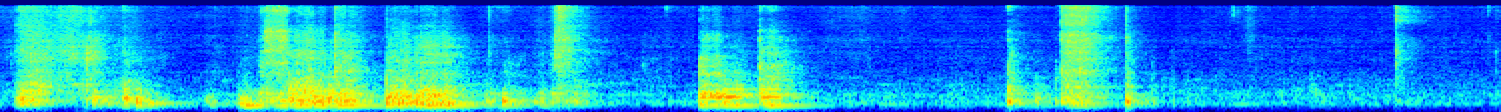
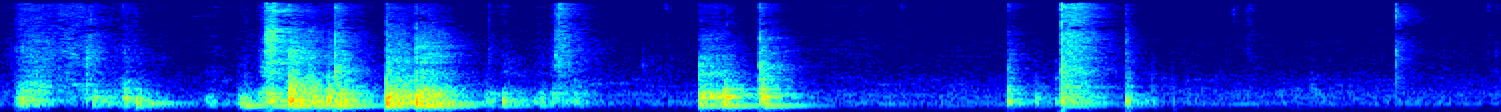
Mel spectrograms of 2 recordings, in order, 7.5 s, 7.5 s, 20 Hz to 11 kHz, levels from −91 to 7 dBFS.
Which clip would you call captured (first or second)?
second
